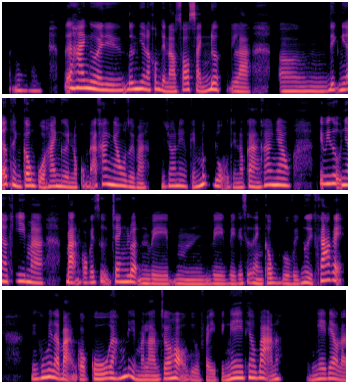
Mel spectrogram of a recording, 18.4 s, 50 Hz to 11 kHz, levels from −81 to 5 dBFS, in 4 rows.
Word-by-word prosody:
Ừm. 180 Hz, -2 st, -7 dB, 0.3 s
Giữa -, -, -3 dB
hai 275 Hz, 0 st, +7 dB
người 245 Hz, -5 st, +6 dB
thì 195 Hz, -2 st, +1 dB
đương 235 Hz, +2 st, +5 dB
nhiên 245 Hz, -, +5 dB
là 210 Hz, -, +1 dB
không 225 Hz, +2 st, -1 dB
thể 185 Hz, -, -1 dB
nào 150 Hz, -1 st, -1 dB
so 210 Hz, +7 st, -2 dB
sánh 180 Hz, -3 st, -2 dB
được 225 Hz, -2 st, +3 dB
là, 150 Hz, -2 st, -3 dB, 0.4 s
ờ, 165 Hz, 0 st, -3 dB, 0.4 s
định 210 Hz, 0 st, -2 dB
nghĩa 225 Hz, +5 st, +2 dB
thành 220 Hz, -7 st, +1 dB
công 215 Hz, +1 st, +3 dB
của 160 Hz, -5 st, -1 dB
hai 190 Hz, +5 st, 0 dB
người 190 Hz, -4 st, +2 dB
nó 160 Hz, -, -2 dB
cũng -, -, -10 dB
đã -, -, -3 dB
khác 270 Hz, 0 st, -1 dB
nhau 220 Hz, -4 st, +5 dB
rồi 175 Hz, -3 st, -2 dB
mà. 150 Hz, -1 st, -4 dB, 0.2 s
Thế -, -, -7 dB
cho 205 Hz, 0 st, +1 dB
nên 205 Hz, -2 st, +1 dB
cái 175 Hz, 0 st, -5 dB
mức 265 Hz, +4 st, +4 dB
độ 210 Hz, -6 st, -3 dB
thì 160 Hz, -, -7 dB
nó 160 Hz, -, -3 dB
càng 175 Hz, 0 st, -1 dB
khác 235 Hz, +8 st, +1 dB
nhau. 240 Hz, -3 st, +5 dB, 0.4 s
Thế -, -, -1 dB
ví 280 Hz, -, +4 dB
dụ 290 Hz, -, +2 dB
như 240 Hz, 0 st, +4 dB
là 220 Hz, -, +3 dB
khi 235 Hz, -1 st, -1 dB
mà 175 Hz, -5 st, +1 dB, 0.3 s
bạn 185 Hz, -5 st, +2 dB
có 180 Hz, 0 st, -7 dB
cái 190 Hz, -, -4 dB
sự -, -, -7 dB
tranh 210 Hz, 0 st, +2 dB
luận 155 Hz, -8 st, 0 dB
về, 145 Hz, -2 st, -3 dB
ừm, 140 Hz, -2 st, -4 dB
về 145 Hz, -1 st, -4 dB
về 145 Hz, -2 st, -5 dB
cái 150 Hz, -, -5 dB
sự 165 Hz, -, -7 dB
thành 150 Hz, -4 st, -2 dB
công 170 Hz, +1 st, -3 dB
đối 145 Hz, -2 st, -4 dB
với 140 Hz, 0 st, -5 dB
người 175 Hz, 0 st, -1 dB
khác 255 Hz, -, +2 dB
ấy, 265 Hz, -, -1 dB, 0.4 s
thì 170 Hz, -, -4 dB
không 220 Hz, +3 st, +5 dB
biết 245 Hz, -, +5 dB
là 215 Hz, -, +2 dB
bạn 155 Hz, -2 st, -1 dB
có 150 Hz, -1 st, -4 dB
cố 170 Hz, +1 st, +1 dB
gắng 195 Hz, +4 st, +2 dB
để 260 Hz, -4 st, +1 dB
mà 145 Hz, -2 st, -3 dB
làm 140 Hz, +1 st, -2 dB
cho 180 Hz, +2 st, 0 dB
họ, 195 Hz, -5 st, +1 dB
kiểu, 130 Hz, -4 st, -8 dB
phải 120 Hz, -1 st, -7 dB
phải 125 Hz, -, -8 dB
nghe 200 Hz, +7 st, +4 dB
theo 215 Hz, -2 st, +2 dB
bạn 205 Hz, -6 st, +1 dB
không? 165 Hz, -4 st, -9 dB
Nghe 175 Hz, +1 st, -1 dB
theo 180 Hz, -2 st, -1 dB
là 135 Hz, -3 st, -4 dB
180 Hz, 295 wpm, -23 LUFS, 155-215 Hz, 0.4 s, hai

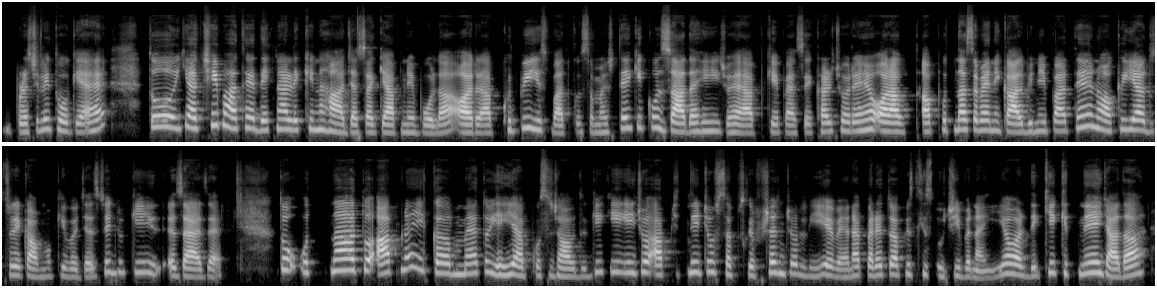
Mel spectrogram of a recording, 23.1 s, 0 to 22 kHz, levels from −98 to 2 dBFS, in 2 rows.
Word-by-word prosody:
प्रचलित 245 Hz, +7 st, -4 dB
हो 240 Hz, -, +1 dB
गया 210 Hz, -1 st, 0 dB
है। 260 Hz, +8 st, +1 dB, 0.4 s
तो 330 Hz, 0 st, +3 dB
ये 305 Hz, +2 st, +1 dB
अच्छी 295 Hz, +6 st, +4 dB
बात 290 Hz, -4 st, +4 dB
है 300 Hz, -2 st, +2 dB
देखना, 250 Hz, +2 st, 0 dB
लेक़िन 260 Hz, 0 st, -3 dB
हाँ 225 Hz, -5 st, +3 dB
जैसा 200 Hz, 0 st, -1 dB
कि 200 Hz, +1 st, -3 dB
आपने 195 Hz, 0 st, 0 dB
बोला 190 Hz, +1 st, 0 dB
और 195 Hz, 0 st, +5 dB
आप 190 Hz, 0 st, -1 dB
ख़ुद 255 Hz, -, -8 dB
भी 305 Hz, -2 st, +1 dB
इस 255 Hz, 0 st, -8 dB
बात 180 Hz, -1 st, -1 dB
को 205 Hz, -, -16 dB
समझते 205 Hz, +6 st, -5 dB
हैं 300 Hz, -, 0 dB
कि 315 Hz, -, -3 dB
कुछ 310 Hz, -2 st, -3 dB
ज़्यादा 215 Hz, 0 st, +6 dB
ही 230 Hz, 0 st, -7 dB
जो 200 Hz, -, -5 dB
है 200 Hz, -1 st, +2 dB
आपके 185 Hz, +2 st, -1 dB
पैसे 190 Hz, 0 st, -5 dB
ख़र्च 220 Hz, +2 st, -2 dB
हो 235 Hz, -, -2 dB
रहे 230 Hz, +1 st, -1 dB
हैं 260 Hz, +2 st, +2 dB
और 235 Hz, -4 st, +7 dB
आप 215 Hz, -1 st, +7 dB, 0.2 s
आप 215 Hz, 0 st, +3 dB
उतना 255 Hz, +1 st, +1 dB
समय 260 Hz, -1 st, +1 dB
निकाल 215 Hz, -4 st, +4 dB
भी 215 Hz, +1 st, -7 dB
नहीं 225 Hz, +1 st, -7 dB
पाते 235 Hz, +5 st, 0 dB
हैं 345 Hz, +2 st, +1 dB
नौकरी 265 Hz, -2 st, 0 dB
या 255 Hz, -1 st, +5 dB
दूसरे 225 Hz, 0 st, -4 dB
कामों 195 Hz, -2 st, -2 dB
की 210 Hz, -, -9 dB
वजह 185 Hz, -1 st, -8 dB
से 295 Hz, +9 st, -6 dB
जो 290 Hz, 0 st, -12 dB
कि 290 Hz, -3 st, -7 dB
जायज़ 195 Hz, -3 st, +1 dB
है। -, -, -4 dB, 0.6 s
तो 360 Hz, -, +1 dB
उतना 310 Hz, +4 st, +1 dB
तो 335 Hz, -, +3 dB
आप 295 Hz, -2 st, +6 dB
न -, -, -3 dB
एक, 335 Hz, -4 st, -4 dB, 0.2 s
मैं 260 Hz, +2 st, -3 dB
तो 305 Hz, -, -8 dB
यही 230 Hz, -3 st, -2 dB
आपको 215 Hz, -2 st, -2 dB
सुझाव 205 Hz, -2 st, -3 dB
दूँगी 195 Hz, +10 st, -11 dB
कि 305 Hz, -, -8 dB
ये 285 Hz, -1 st, -3 dB
जो 300 Hz, -, 0 dB
आप 235 Hz, -4 st, +2 dB
इतने 290 Hz, +5 st, -5 dB
जो 300 Hz, -, -5 dB
सब्सक्रिप्शन 260 Hz, 0 st, -4 dB
जो 260 Hz, 0 st, -5 dB
लिए 220 Hz, +1 st, -4 dB
हुए 190 Hz, -3 st, -6 dB
हैं 180 Hz, -, -6 dB
ना, 220 Hz, -, +1 dB
पहले 220 Hz, +1 st, -2 dB
तो 245 Hz, +1 st, -1 dB
आप 240 Hz, -, 0 dB
इसकी 250 Hz, 0 st, -11 dB
सूची 215 Hz, -1 st, -8 dB
बनाइए 185 Hz, +2 st, -7 dB
और 250 Hz, -3 st, +3 dB
देखिए 215 Hz, +7 st, -5 dB
कितने 265 Hz, +2 st, +1 dB
ज़्यादा 215 Hz, +3 st, +4 dB
235 Hz, 240 wpm, -25 LUFS, 205-275 Hz, 0.6 s, और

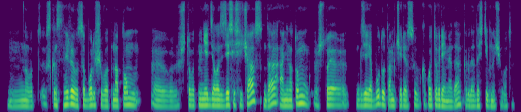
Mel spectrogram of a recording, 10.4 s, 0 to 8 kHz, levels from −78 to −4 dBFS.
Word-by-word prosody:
ну, 105 Hz, +1 st, -3 dB
вот 105 Hz, -, -9 dB
сконцентрироваться 130 Hz, -2 st, +2 dB
больше 125 Hz, +1 st, +1 dB
вот 110 Hz, 0 st, -1 dB
на 110 Hz, -1 st, +3 dB
том, 130 Hz, -, -1 dB, 0.2 s
э, 110 Hz, -5 st, -4 dB
что 115 Hz, -, -3 dB
вот 115 Hz, 0 st, -4 dB
мне 125 Hz, 0 st, +4 dB
делать 120 Hz, -1 st, +3 dB
здесь 125 Hz, +3 st, +4 dB
и -, -, 0 dB
сейчас, 185 Hz, -, +2 dB
да, 135 Hz, +9 st, +2 dB
а 115 Hz, -, 0 dB
не 115 Hz, -, +2 dB
на 110 Hz, -1 st, 0 dB
том, 150 Hz, 0 st, +2 dB, 0.2 s
что 120 Hz, 0 st, 0 dB, 0.2 s
где 120 Hz, 0 st, +1 dB
я 115 Hz, -, +3 dB
буду 135 Hz, +1 st, +1 dB
там 115 Hz, -2 st, 0 dB
через, 115 Hz, 0 st, -1 dB
э, 125 Hz, -, -2 dB
какое-то 120 Hz, -1 st, -1 dB
время, 105 Hz, -4 st, +1 dB
да, 115 Hz, +6 st, -2 dB
когда 110 Hz, -4 st, -3 dB
достигну 115 Hz, -1 st, -2 dB
чего-то? 110 Hz, +3 st, -7 dB
115 Hz, 190 wpm, -23 LUFS, 110-125 Hz, 0.2 s, мне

